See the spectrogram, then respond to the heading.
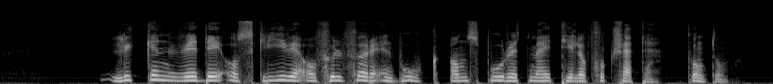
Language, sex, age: Norwegian, male, 52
